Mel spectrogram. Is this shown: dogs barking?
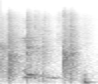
no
